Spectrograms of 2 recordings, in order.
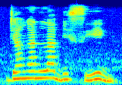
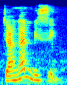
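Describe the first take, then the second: First: It is said in a soft, pleading tone. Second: It is said in a firm, stern tone.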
